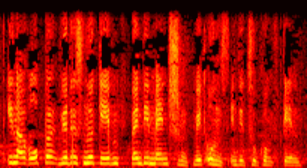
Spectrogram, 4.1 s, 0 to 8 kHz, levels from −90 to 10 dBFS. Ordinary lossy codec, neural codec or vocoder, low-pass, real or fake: none; none; 7.2 kHz; real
